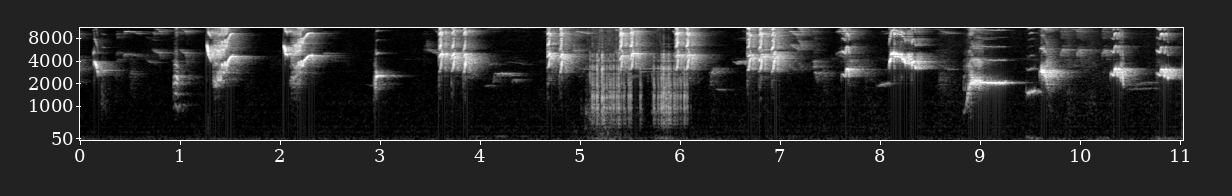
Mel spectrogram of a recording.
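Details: Oriental magpie-robin song used to lure kacer birds into singing: a lively run of varied chirps and whistles, many sliding downward, with one brief rough burst midway. The notes come at a steady pace.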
